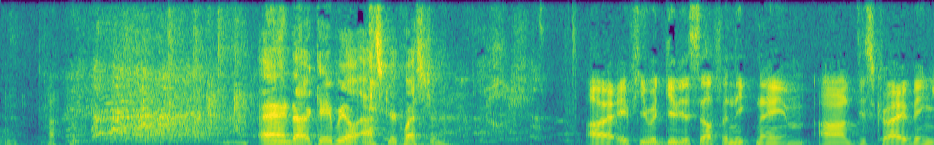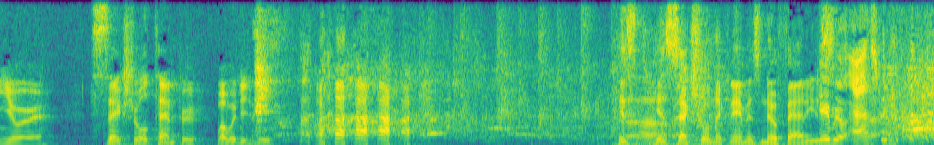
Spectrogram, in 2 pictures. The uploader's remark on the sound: Ask Roulette is a conversation series in which strangers ask each other questions on stage.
